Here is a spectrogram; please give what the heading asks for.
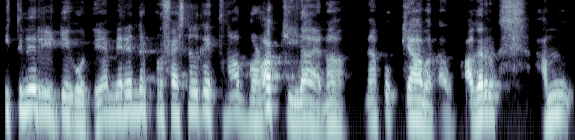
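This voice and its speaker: A man with a notably high voice tells stories as a podcast guest. He talks animatedly, jumping from loud bursts to hushed asides, with a podcast mic close by. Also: normal speed, breathy edge. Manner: animated storyteller, swings between loud and soft. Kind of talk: casual podcast chat.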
